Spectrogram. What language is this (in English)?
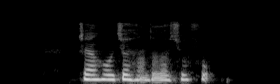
Chinese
